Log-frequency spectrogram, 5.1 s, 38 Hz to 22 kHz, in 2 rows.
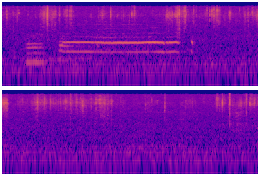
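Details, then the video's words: Chickens chattering in March at 17:00 in warm 15-degree weather: a few short low clucks, then one drawn-out, steady, nasal note lasting about a second, followed by quiet ticking sounds. "Hühner Tratsch im März bei warmen 15 Grad um 17:00 Uhr."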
